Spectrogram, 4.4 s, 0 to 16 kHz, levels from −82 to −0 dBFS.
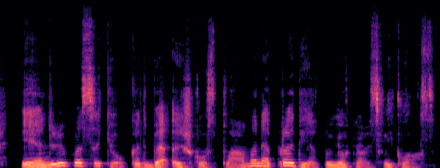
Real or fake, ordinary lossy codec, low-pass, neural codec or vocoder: real; Opus, 64 kbps; 14.4 kHz; none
